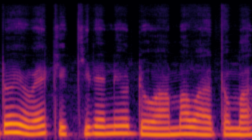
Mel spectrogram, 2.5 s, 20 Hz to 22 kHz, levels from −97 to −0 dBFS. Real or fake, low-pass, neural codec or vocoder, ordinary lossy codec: fake; 19.8 kHz; codec, 44.1 kHz, 7.8 kbps, Pupu-Codec; none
